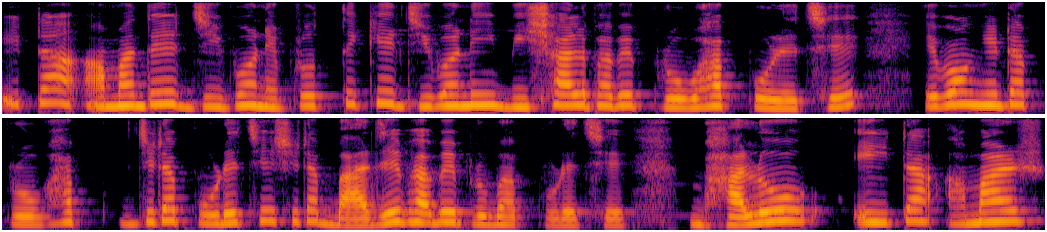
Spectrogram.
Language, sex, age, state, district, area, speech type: Bengali, female, 18-30, West Bengal, Jalpaiguri, rural, spontaneous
